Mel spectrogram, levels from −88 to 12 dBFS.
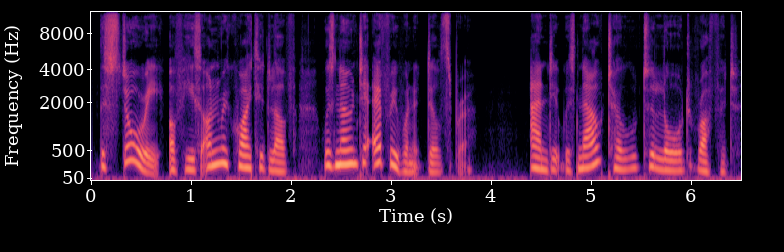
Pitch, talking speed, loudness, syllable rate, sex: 190 Hz, 195 wpm, -18 LUFS, 5.7 syllables/s, female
